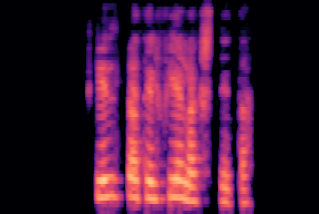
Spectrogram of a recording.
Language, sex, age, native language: Icelandic, female, 30-39, Icelandic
